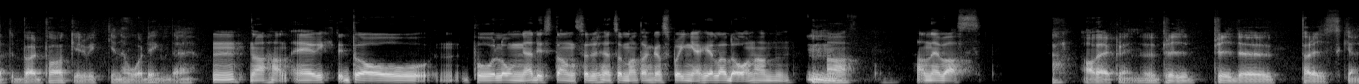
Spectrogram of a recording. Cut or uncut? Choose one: uncut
